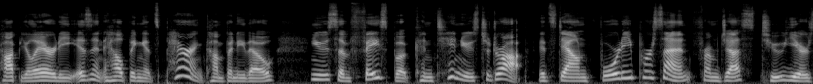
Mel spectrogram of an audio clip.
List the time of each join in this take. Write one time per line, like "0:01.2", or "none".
0:03.1
0:05.3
